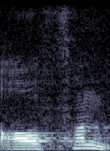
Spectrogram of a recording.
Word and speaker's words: often: जैसे आप देखिए OFTEN, इसको हम लोग ऑफन पढ़ते हैं, ऑफन, ऑफन मतलब प्रायः। अब गौर करिए आप कि TN लास्ट में था, टी साइलेंट हो गया है।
